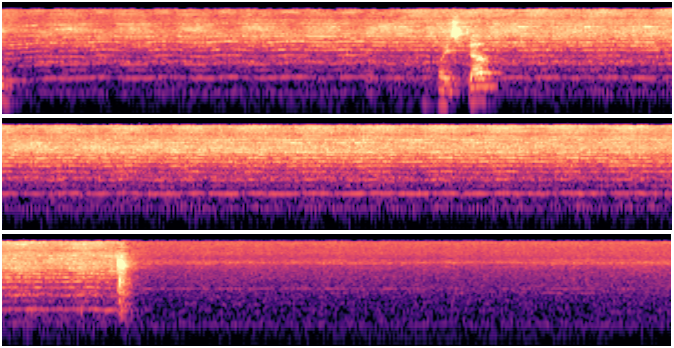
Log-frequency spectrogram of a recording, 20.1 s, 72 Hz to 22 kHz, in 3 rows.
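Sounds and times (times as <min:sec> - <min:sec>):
electric hoist motor whine: 0:00.0 - 0:14.8.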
